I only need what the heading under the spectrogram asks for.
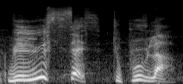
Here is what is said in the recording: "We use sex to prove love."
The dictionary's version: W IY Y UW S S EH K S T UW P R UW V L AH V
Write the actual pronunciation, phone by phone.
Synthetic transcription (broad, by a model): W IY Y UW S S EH S T UW P R UW V L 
